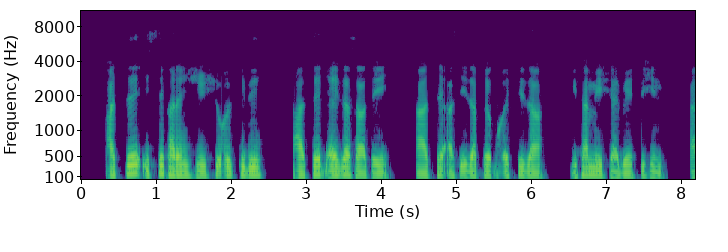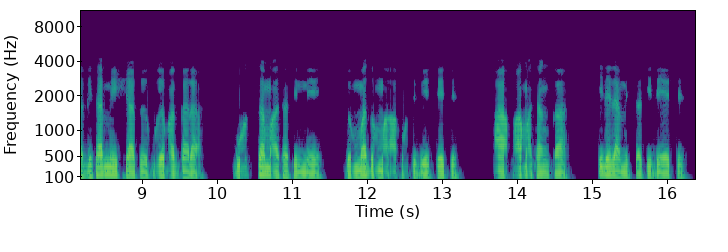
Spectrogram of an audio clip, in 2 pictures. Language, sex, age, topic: Gamo, male, 25-35, government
